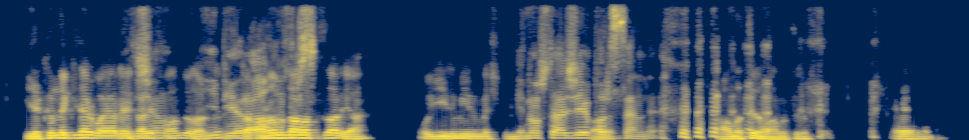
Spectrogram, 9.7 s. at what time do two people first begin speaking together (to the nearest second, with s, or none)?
1 s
